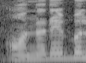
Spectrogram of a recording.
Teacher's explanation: for example ऑनरेबल में एच की sound नहीं आ रही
